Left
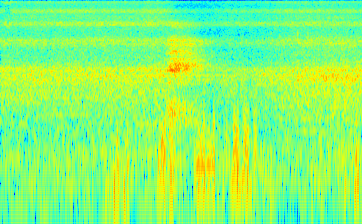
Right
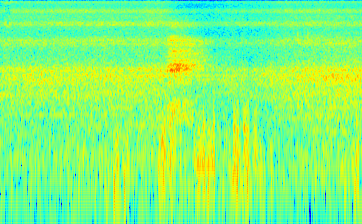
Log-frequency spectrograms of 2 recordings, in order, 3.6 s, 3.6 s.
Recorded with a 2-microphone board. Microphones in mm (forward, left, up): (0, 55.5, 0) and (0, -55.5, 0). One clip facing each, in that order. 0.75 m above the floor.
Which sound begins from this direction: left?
Whispering, at 1.6 s.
